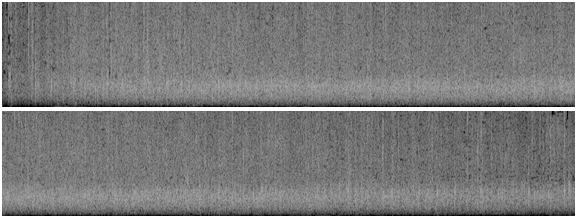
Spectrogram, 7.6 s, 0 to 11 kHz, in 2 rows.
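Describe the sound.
An audience applauds to welcome a 17-year-old violinist from Summerfield, North Carolina, with a steady, full clapping that holds loud and even throughout and no voices over it.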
